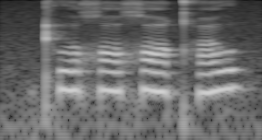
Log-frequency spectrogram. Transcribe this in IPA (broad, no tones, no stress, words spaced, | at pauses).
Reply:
ʈʰoχɔχɒqʰo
